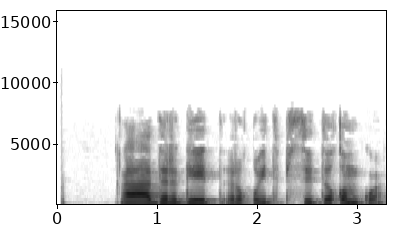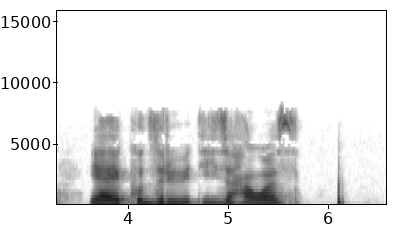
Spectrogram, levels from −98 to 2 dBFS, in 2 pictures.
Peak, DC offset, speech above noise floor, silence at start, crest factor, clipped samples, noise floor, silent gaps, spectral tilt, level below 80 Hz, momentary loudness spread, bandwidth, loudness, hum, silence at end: -2 dBFS; under 0.1%; 58 dB; 0.65 s; 18 dB; under 0.1%; -76 dBFS; none; -6.5 dB/octave; -50 dBFS; 16 LU; 8.2 kHz; -19 LUFS; none; 0.45 s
